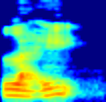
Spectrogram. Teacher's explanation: Lay has a little bit of up tone at the end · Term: low rising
